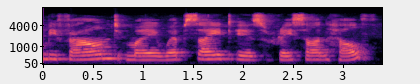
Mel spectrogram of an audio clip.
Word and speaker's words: Reisaan: So, where it can be found, my website is Reisaan Health. Ray, it rhymes with sunrise, sun rays, but it's spelled REI, Reisaan, SAAN.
